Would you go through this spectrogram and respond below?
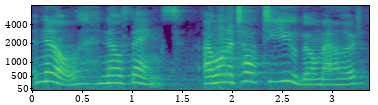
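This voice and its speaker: An actress playing a tough, wisecracking female private detective in an old-time radio drama, brisk and sardonic. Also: high voice, lively intonation, a bit bright. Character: wry, tough female private detective narrating her case. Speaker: radio drama lead and narrator.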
